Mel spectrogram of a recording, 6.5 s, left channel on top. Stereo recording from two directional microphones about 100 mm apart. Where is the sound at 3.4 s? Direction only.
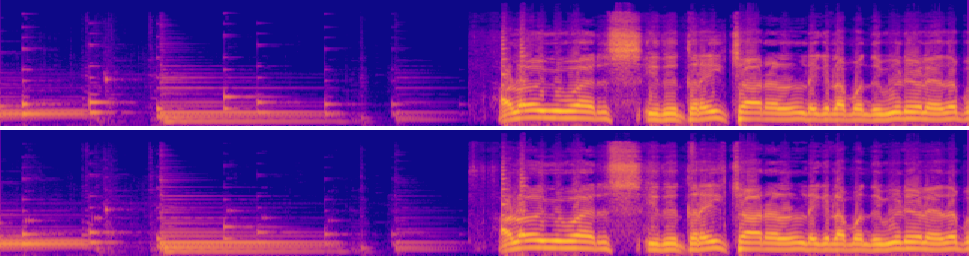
40° left (ahead or behind).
